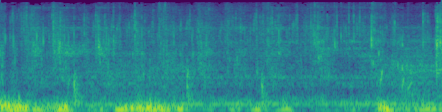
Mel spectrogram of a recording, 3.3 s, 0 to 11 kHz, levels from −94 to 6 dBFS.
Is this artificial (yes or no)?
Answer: no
